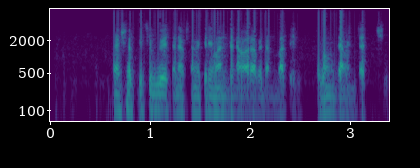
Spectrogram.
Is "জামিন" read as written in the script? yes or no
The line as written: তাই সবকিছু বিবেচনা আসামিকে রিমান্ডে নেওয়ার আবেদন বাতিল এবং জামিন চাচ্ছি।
yes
